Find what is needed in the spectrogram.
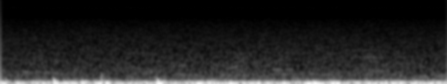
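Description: Low, uneven rumble with a few faint soft thumps, and no voices.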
